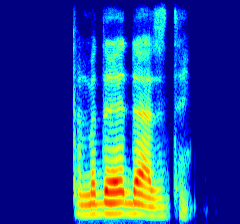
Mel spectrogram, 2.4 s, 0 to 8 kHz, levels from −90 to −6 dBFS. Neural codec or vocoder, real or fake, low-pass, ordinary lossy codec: codec, 24 kHz, 1.2 kbps, DualCodec; fake; 7.2 kHz; Opus, 32 kbps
